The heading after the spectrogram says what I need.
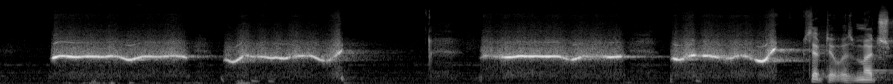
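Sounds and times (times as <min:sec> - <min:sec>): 
person whistling imitating a mother's supper-time call: 0:00.5 - 0:03.7, 0:04.8 - 0:08.1
speech: 0:08.1 - 0:08.9.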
